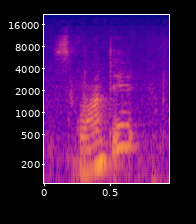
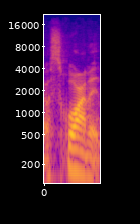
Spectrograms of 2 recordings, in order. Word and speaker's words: Squanit: Squantit? Granny Squanit. There we go. Squanit. That's how you say it.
